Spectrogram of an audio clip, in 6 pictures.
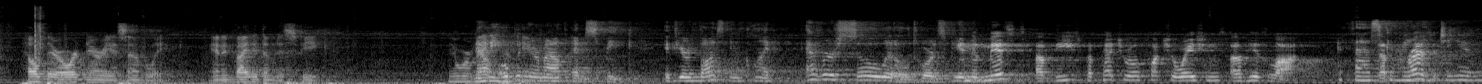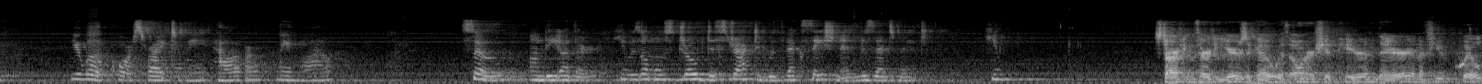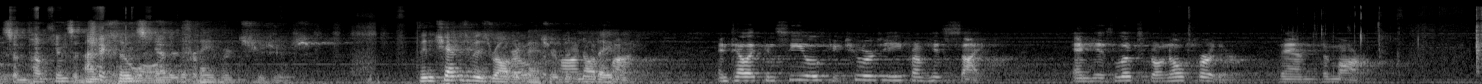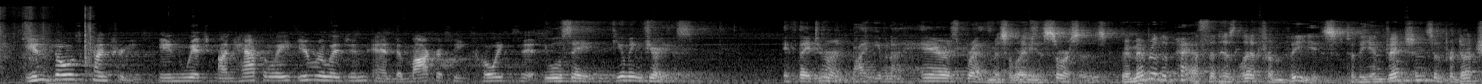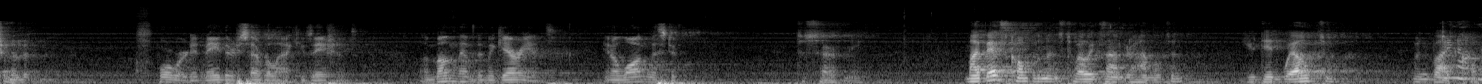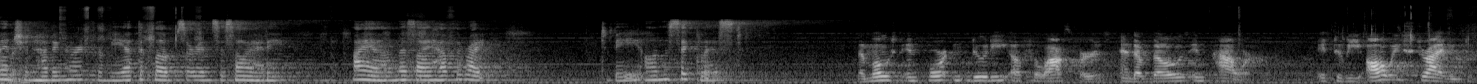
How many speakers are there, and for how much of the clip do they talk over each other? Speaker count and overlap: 7, about 8%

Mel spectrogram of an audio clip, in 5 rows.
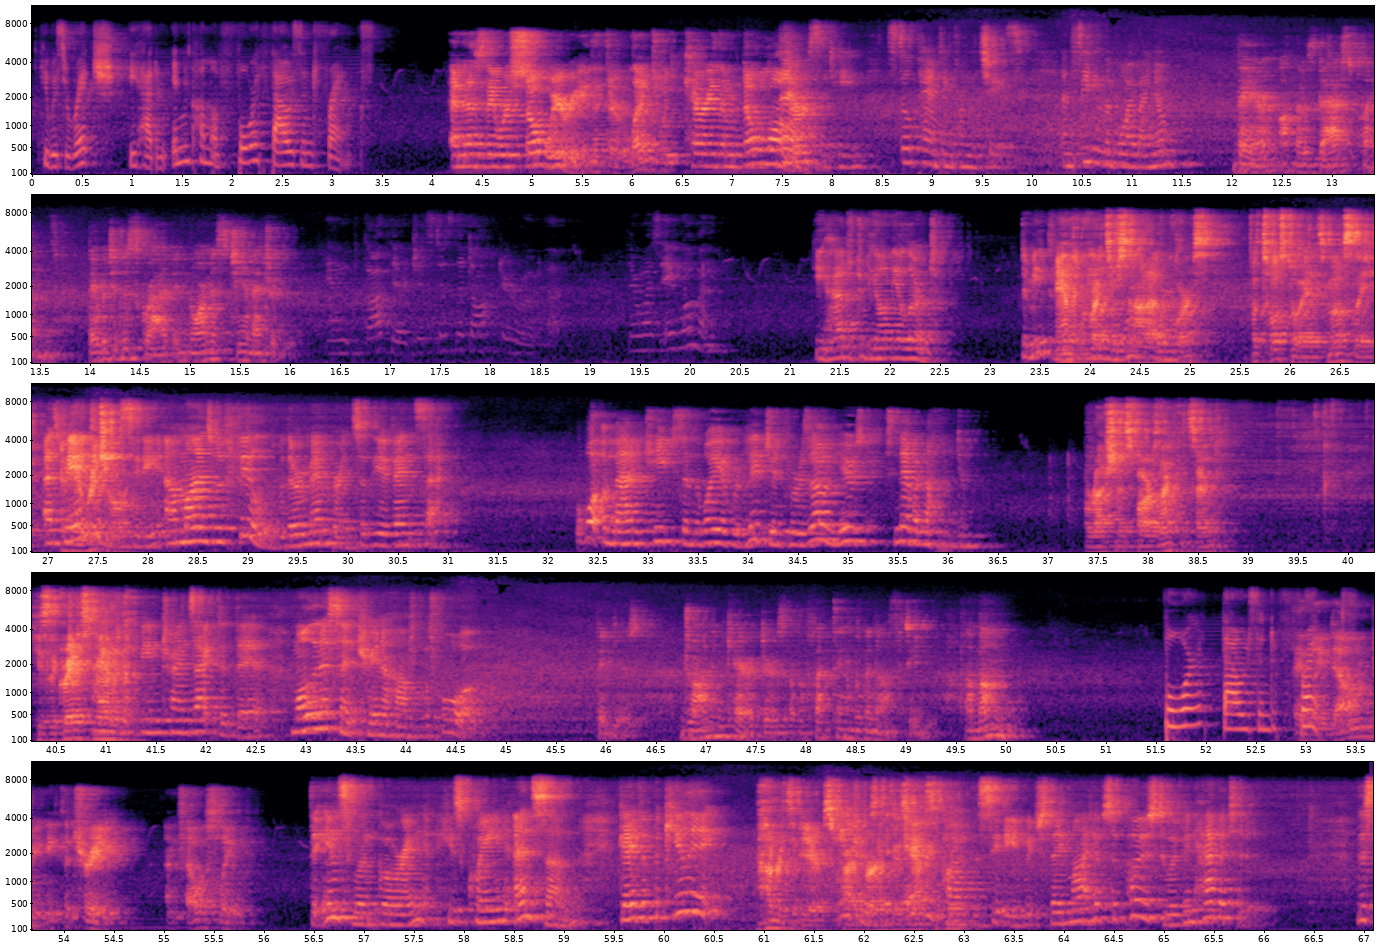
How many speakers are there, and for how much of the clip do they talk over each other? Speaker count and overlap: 9, about 8%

